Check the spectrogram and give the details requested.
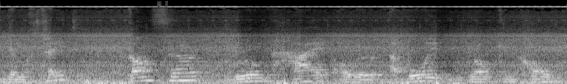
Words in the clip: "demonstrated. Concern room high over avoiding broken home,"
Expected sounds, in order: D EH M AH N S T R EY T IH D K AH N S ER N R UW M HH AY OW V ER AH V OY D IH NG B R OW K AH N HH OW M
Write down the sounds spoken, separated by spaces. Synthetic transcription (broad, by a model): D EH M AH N S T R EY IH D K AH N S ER R UW M HH AY OW V ER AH B OY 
